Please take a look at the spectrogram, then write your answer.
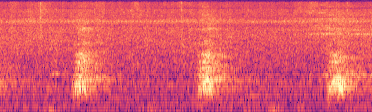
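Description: Three evenly spaced, fairly faint barks from a small dog such as a Shih Tzu, heard at a distance over quiet room noise.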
